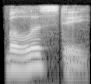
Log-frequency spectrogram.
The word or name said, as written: ballistae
